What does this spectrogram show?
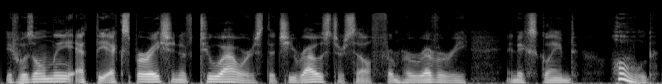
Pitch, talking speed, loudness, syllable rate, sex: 105 Hz, 170 wpm, -18 LUFS, 5.0 syllables/s, male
